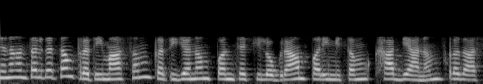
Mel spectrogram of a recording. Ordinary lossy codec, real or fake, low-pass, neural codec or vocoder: none; fake; 3.6 kHz; codec, 16 kHz, about 1 kbps, DyCAST, with the encoder's durations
